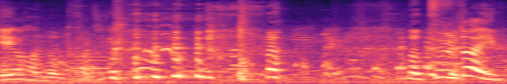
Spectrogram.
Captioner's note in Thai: กลั้นขำ ล้มเหลว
